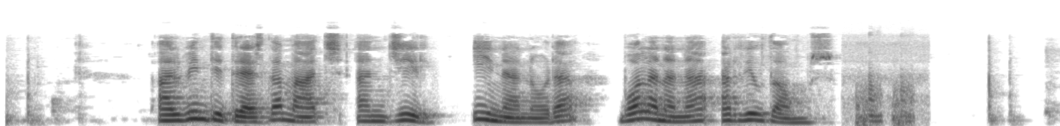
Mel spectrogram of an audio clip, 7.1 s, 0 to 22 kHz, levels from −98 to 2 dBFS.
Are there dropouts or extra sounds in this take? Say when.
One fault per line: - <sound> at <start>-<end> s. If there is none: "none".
- laugh at 5.7-6.1 s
